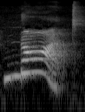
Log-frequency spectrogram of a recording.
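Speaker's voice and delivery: a high, loud shouted "Not"; screamed back. A narrator's reading. Sister screaming back at her brother in a squabble. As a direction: fling it back at him in a yell. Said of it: "I screamed back".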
